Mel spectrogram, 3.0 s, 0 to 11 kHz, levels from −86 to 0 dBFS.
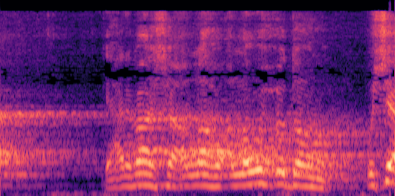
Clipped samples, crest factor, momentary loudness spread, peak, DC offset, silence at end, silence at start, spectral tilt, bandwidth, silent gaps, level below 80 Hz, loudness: under 0.1%; 18 dB; 16 LU; 0 dBFS; under 0.1%; 0 s; 0 s; -3.5 dB/octave; 9.4 kHz; none; -54 dBFS; -17 LUFS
